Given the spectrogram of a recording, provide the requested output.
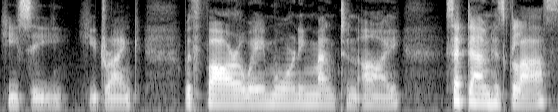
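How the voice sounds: A woman talks at a slow pace with a low pitch. Her tone is fairly bright and her intonation fairly even.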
